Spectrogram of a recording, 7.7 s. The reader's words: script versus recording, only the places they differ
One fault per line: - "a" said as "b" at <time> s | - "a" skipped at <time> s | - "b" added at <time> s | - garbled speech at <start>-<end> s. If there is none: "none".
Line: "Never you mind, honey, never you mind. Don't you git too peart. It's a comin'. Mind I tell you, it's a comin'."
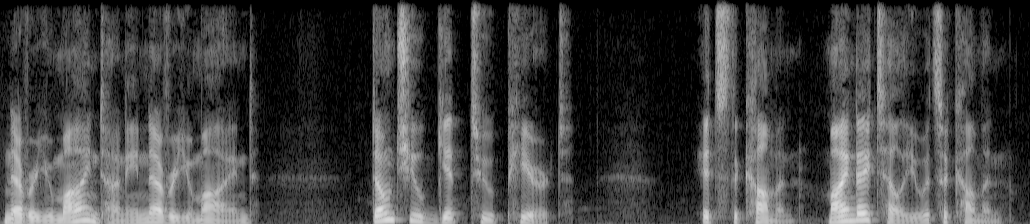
- "a" said as "the" at 5.4 s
